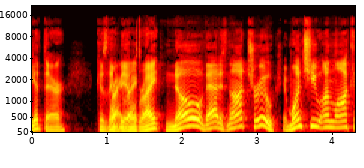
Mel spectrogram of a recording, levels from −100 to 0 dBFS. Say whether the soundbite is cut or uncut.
cut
